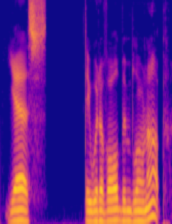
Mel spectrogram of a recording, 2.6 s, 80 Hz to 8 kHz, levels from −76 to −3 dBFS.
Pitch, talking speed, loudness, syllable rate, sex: 135 Hz, 185 wpm, -15 LUFS, 4.3 syllables/s, male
